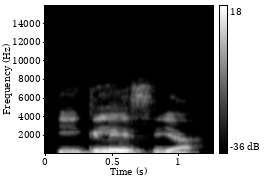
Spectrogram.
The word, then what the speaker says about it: iglesia: same sound as the it's going to be pronounced like the English letter E in English that would be in Spanish so e e Iglesia Church heal turn and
